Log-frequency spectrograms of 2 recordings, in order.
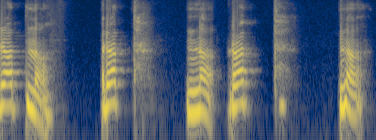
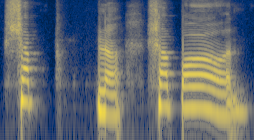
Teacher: সংযুক্ত ব্যঞ্জন ধ্বনির মাঝখানে স্বরধ্বনির আগমন ঘটবে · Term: মধ্য স্বরাগম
